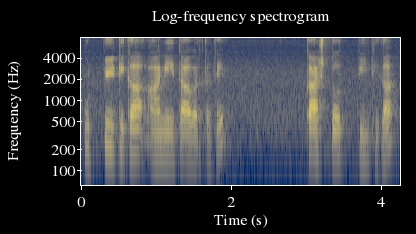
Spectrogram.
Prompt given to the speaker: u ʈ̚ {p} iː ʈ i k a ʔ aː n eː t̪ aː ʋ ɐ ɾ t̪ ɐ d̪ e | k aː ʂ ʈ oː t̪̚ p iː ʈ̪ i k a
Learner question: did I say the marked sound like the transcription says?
yes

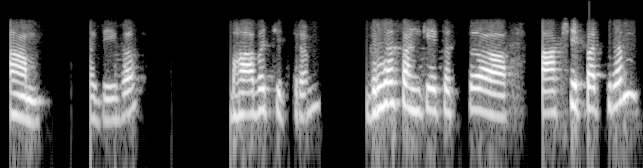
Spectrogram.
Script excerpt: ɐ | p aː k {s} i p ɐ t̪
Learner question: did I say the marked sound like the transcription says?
no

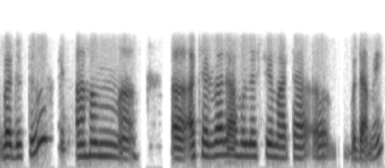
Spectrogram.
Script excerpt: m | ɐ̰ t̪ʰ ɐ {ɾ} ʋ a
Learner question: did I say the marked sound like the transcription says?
yes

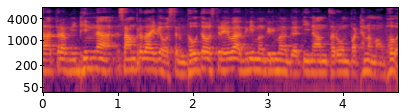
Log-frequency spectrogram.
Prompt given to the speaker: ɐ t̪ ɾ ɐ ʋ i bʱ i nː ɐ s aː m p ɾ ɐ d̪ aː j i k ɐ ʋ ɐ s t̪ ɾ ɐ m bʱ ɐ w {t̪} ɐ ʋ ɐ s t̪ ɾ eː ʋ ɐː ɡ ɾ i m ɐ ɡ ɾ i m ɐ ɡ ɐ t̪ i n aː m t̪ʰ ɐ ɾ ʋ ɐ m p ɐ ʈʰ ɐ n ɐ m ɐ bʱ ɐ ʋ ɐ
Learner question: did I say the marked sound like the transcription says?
yes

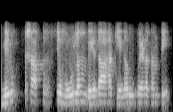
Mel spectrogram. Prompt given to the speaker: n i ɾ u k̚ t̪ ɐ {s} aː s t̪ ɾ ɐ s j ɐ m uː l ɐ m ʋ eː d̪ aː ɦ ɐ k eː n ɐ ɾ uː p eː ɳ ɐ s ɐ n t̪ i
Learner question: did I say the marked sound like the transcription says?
no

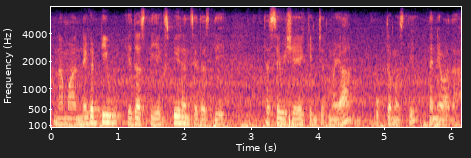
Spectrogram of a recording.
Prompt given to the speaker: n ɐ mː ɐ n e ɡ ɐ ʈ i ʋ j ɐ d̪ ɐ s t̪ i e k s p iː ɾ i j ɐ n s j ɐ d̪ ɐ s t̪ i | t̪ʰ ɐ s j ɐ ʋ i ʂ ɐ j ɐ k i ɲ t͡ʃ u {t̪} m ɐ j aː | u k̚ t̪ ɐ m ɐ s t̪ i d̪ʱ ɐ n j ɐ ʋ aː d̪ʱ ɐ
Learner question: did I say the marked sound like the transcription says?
yes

